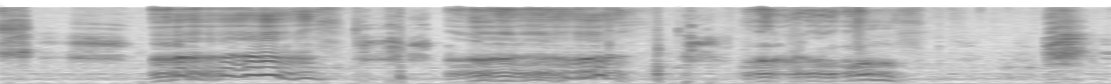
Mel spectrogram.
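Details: Indoors, Stormy the pet dog 'talks' to ask for a treat from the jar: three drawn-out, wavering growly moans about a second long each, pitch bending up and down like speech.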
